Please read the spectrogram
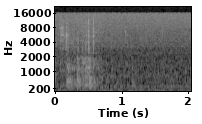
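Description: Faint small clicks and handling noises of wire ends being pushed into the spring-loaded terminal clips of a circuit board, mostly in the first half-second.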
